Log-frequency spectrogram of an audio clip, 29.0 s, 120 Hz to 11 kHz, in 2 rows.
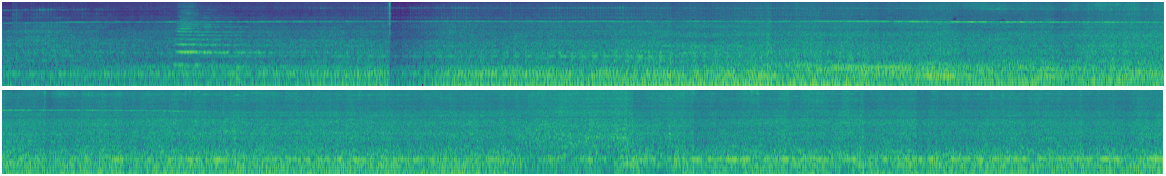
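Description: LS800 diesel shunting locomotive passing close by, giving a short horn blast about two seconds in, its diesel engine loud as it goes past. From about halfway through, the steady rumble and clatter of the train's silo wagons rolling over the rails takes over.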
